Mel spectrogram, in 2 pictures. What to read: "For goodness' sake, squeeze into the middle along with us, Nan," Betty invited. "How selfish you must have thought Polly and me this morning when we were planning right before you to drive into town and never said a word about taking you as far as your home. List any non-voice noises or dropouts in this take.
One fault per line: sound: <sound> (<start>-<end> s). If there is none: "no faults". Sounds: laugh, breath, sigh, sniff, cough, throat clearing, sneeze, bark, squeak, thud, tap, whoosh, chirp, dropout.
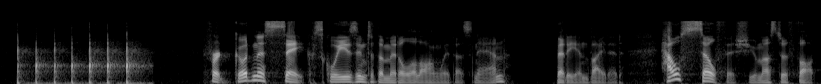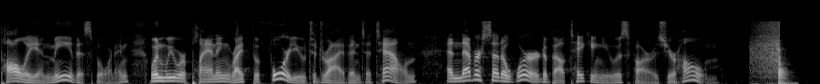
sound: thud (0.2-1.5 s)
sound: thud (15.7-16.2 s)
